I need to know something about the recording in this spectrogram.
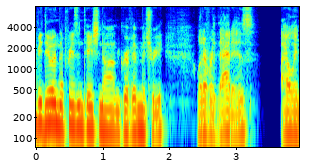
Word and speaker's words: gravimetry: Gravimetry. Gravimetry. What's wrong with gravimeter versus gravimetry?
